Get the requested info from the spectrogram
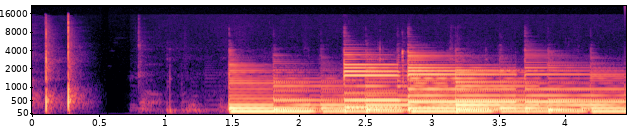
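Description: A last few hand claps, a moment of near silence, then about a second and a half in a guitar starts strumming ringing chords, with bass under it, opening the song's instrumental intro.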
